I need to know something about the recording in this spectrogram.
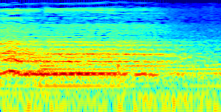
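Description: Live pop music: a male singer holds one long sung note over piano accompaniment, the sound dying away near the end.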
